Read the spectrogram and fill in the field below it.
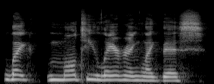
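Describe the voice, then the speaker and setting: Her mid-range voice stays fairly even in intonation and measured in pace. The streamer and VTuber chats casually with viewers while drawing, playful, teasing, giggly, and free with swear words.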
